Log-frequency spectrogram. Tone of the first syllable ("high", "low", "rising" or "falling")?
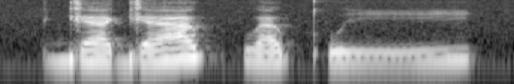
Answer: low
